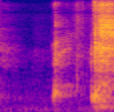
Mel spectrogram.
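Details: Adult woman with a cold and possible pollen allergy, badly stuffed up, inducing a sneeze with a tissue: a sharp breath in, then a loud explosive sneeze.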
